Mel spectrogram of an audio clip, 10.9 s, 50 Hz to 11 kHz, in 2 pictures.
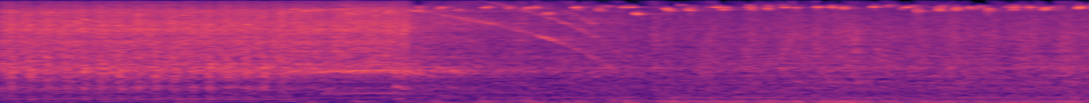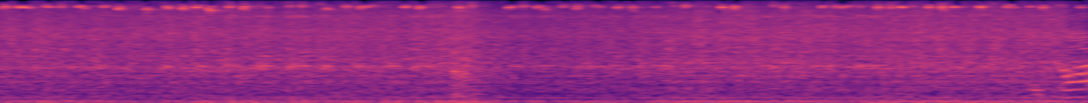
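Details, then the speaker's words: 2003 Buick Century after battery replacement for cold-day no-start, multimeter ready to check alternator voltage: brief quick cranking, engine catches and settles to even idle; starts readily on new battery. "okay now I'm going to start the car off and then we're going to check the voltage on the alternator"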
